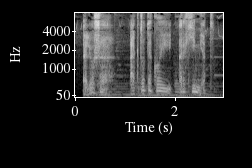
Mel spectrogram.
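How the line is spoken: Whispered question. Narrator (Russian): шепотом спросил конь

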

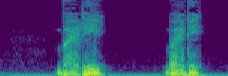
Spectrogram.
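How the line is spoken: Trembling, urgent, repeated. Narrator (Vietnamese): Anh KS run rẩy luôn miệng giục

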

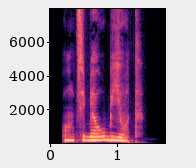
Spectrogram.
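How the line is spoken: Barely audible. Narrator (Russian): сказала она едва слышно

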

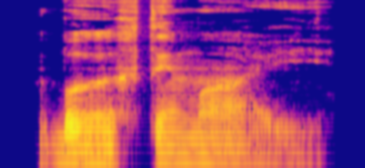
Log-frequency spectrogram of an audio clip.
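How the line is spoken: Heavy sigh. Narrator (Russian): Тяжко вздохнул Стрик

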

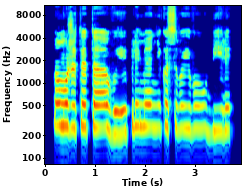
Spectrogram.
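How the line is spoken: Lazy question. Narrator (Russian): лениво спросил Наполеонов

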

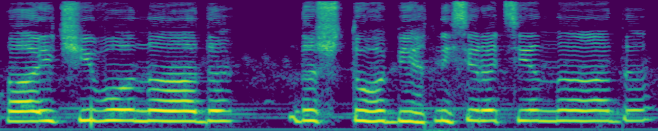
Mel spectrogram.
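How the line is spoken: Thin childlike whining voice. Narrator (Russian): Тоненьким детским голоском заныла она

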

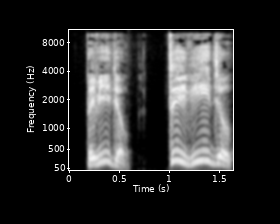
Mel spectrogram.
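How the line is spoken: Excited shout. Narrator (Russian): пританцовывая, закричал Ульфор

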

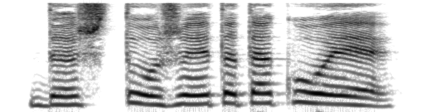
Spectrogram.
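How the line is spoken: Howling. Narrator (Russian): взвыл

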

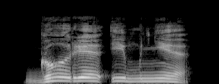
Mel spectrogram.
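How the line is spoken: Especially loud exclamation. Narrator (Russian): воскликнул как-то особенно громко

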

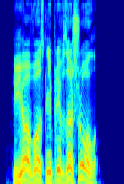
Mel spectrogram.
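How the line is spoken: Frantic screaming. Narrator (Russian): Истошно завопил мистер Гойл

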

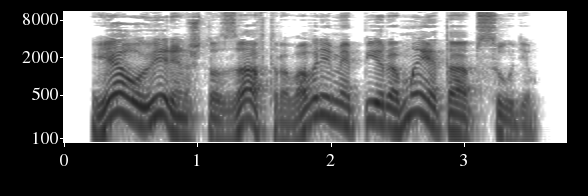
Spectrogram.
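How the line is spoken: Smooth, ingratiating. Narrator (Russian): вкрадчиво заявил Махараджа

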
